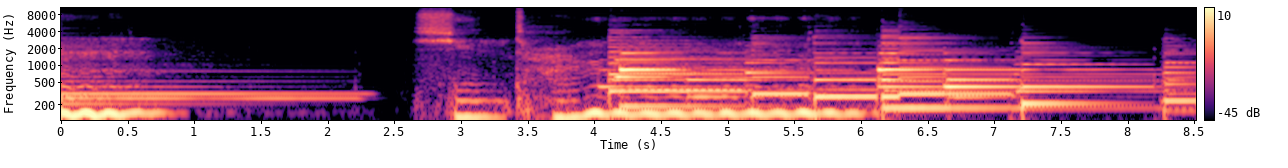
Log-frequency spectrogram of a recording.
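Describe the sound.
A slow pop ballad is sung with long, held melodic notes. After a brief break partway through, the singing returns over fuller, steady accompaniment at moderate loudness.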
